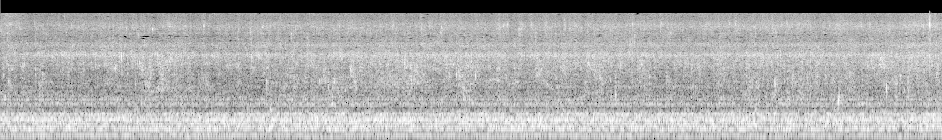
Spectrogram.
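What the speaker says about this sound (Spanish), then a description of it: "Ahí hay grasa, so claro que va a haber chispoteo." Pork belly frying for Puerto Rican chicharrones, a steady dense crackle of sizzling fat with fine spattering, continuous and moderately quiet throughout, no voices.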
